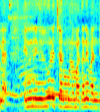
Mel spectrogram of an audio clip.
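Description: Only speech: a woman talking, with a long drawn-out vowel about half a second in.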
